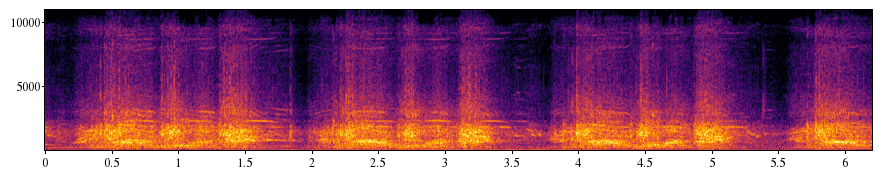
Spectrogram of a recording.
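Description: People clap their hands in rhythm.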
